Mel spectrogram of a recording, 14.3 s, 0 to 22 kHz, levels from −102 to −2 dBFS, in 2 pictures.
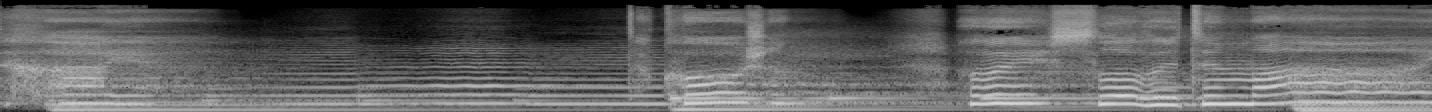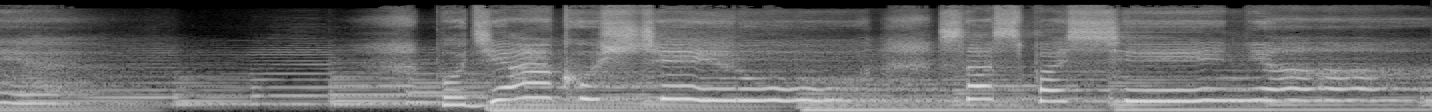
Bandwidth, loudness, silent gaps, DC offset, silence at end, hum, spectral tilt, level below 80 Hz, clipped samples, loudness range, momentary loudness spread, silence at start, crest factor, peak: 18 kHz; -21 LUFS; none; under 0.1%; 0 s; none; -3.5 dB/octave; -40 dBFS; under 0.1%; 8 LU; 16 LU; 0 s; 18 dB; -6 dBFS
